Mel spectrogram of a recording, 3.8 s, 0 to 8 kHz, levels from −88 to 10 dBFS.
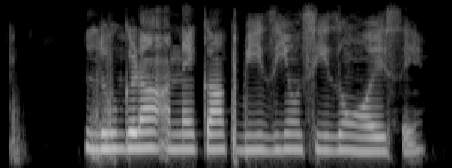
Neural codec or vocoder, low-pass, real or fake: none; 7.2 kHz; real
